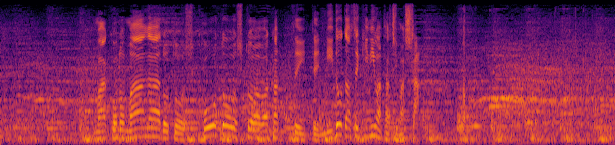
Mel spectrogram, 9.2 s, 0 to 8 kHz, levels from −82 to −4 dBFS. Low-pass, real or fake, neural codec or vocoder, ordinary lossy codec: 7.2 kHz; real; none; none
